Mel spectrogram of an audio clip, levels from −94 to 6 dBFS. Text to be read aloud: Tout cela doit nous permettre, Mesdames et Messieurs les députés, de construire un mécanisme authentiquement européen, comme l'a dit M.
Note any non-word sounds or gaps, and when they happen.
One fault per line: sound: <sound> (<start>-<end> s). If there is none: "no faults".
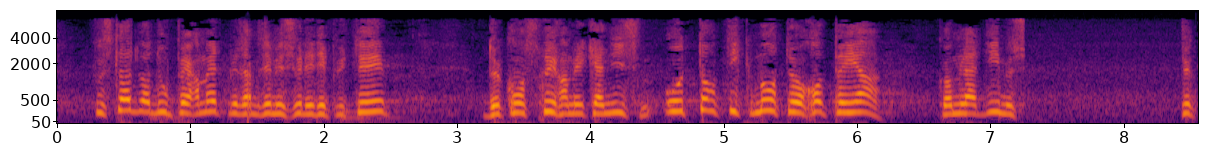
no faults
